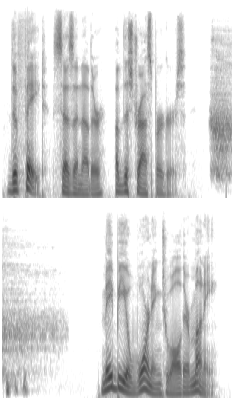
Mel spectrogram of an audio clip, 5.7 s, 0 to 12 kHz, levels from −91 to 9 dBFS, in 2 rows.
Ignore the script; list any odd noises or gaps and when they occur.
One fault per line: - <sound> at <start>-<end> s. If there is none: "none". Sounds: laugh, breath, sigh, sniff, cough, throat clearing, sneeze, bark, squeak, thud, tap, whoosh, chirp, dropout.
- sigh at 2.6-3.7 s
